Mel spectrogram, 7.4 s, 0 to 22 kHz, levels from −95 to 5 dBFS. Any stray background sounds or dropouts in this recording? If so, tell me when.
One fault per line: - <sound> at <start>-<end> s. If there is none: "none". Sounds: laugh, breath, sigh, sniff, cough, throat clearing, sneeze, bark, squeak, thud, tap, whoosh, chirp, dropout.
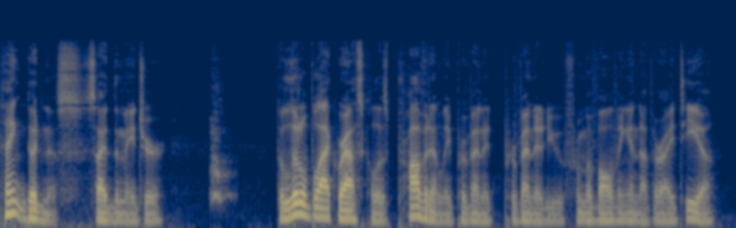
- bark at 2.1-2.4 s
